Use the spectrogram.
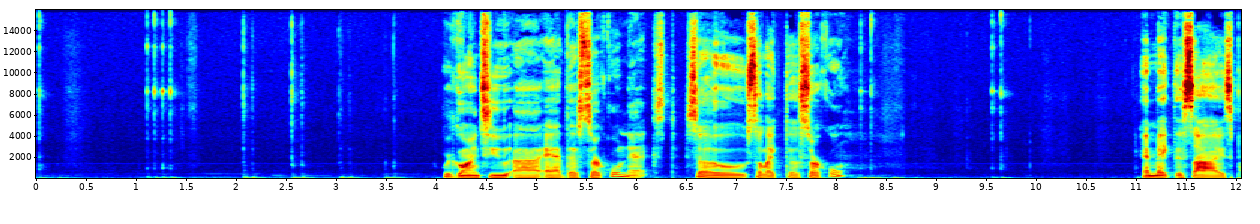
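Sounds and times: computer keyboard typing: 1.1 - 3.7, 8.2 - 8.5, 9.5 - 9.8.

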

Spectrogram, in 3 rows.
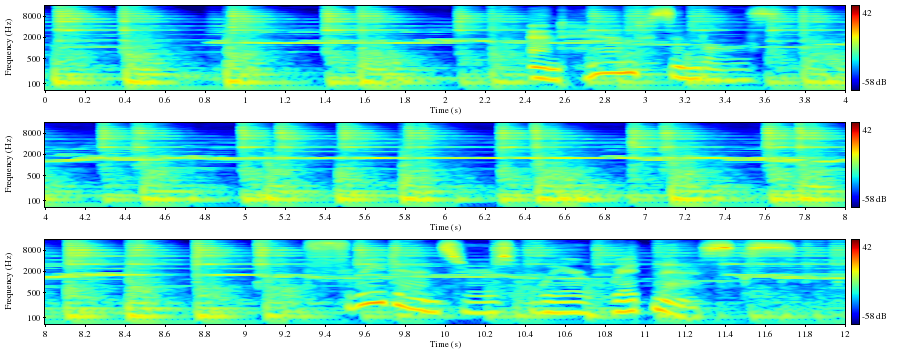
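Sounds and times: flute playing long notes: 0.8 - 12.0.

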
